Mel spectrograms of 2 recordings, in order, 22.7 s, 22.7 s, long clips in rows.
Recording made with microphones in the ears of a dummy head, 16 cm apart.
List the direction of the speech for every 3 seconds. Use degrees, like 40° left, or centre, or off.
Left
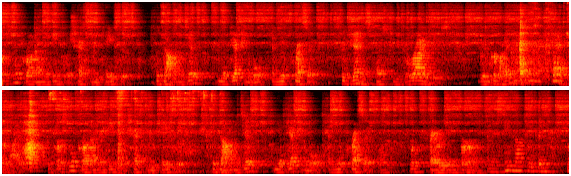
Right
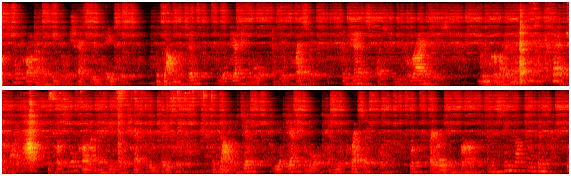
20° right, 20° left, 30° left, centre, 10° right, 20° right, 20° right, 20° right.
